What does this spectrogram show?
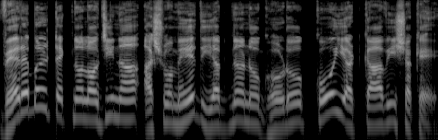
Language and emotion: Gujarati, neutral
